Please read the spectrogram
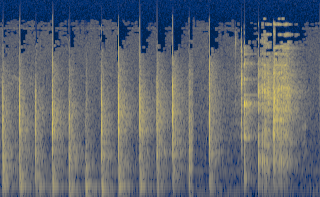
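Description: A fork pricking raw shortcrust pastry in a metal tart pan: quick, even clicks of the tines through the dough against the tin, about six a second, stopping a little under three seconds in. A brief clatter follows as the fork is set down.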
